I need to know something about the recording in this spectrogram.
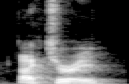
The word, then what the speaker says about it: actuary: Yep, actuary.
